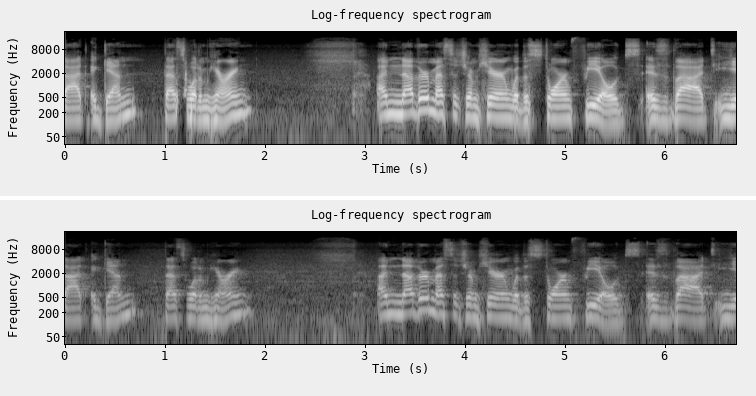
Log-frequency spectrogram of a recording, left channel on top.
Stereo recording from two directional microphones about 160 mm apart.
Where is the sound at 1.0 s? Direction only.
40° left (ahead or behind).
